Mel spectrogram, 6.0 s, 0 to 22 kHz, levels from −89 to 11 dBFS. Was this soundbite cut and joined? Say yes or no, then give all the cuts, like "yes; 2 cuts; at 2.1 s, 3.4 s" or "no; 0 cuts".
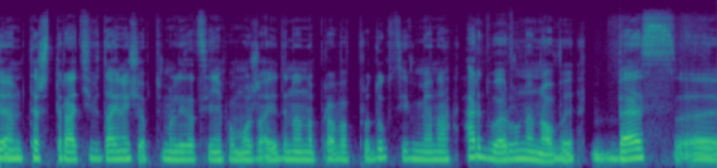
yes; 2 cuts; at 3.8 s, 4.9 s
